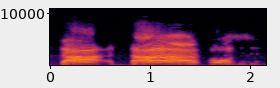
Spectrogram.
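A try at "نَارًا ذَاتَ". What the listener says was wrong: র, এই যে দেখেন হ্যাঁ, তানবিনের পরে জাল কিসের হরফ, ইকফার হরফ, তাই এখানে রন না বলে রং বলবো, না রং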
